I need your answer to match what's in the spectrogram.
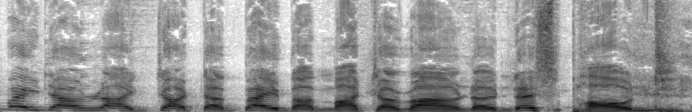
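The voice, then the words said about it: Mumbled put-on English accent. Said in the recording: “Your English accent sounds like you have marbles in your mouth.”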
